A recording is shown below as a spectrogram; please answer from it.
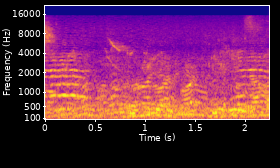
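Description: Goats bleating, with a wavering call near the start.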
